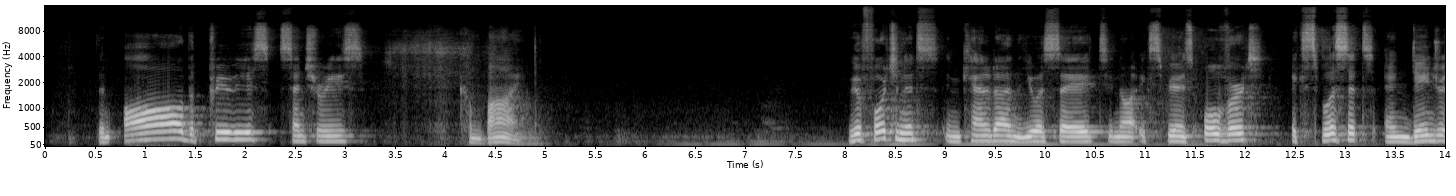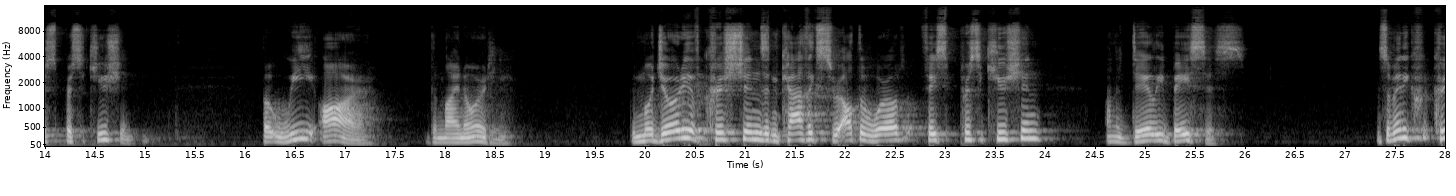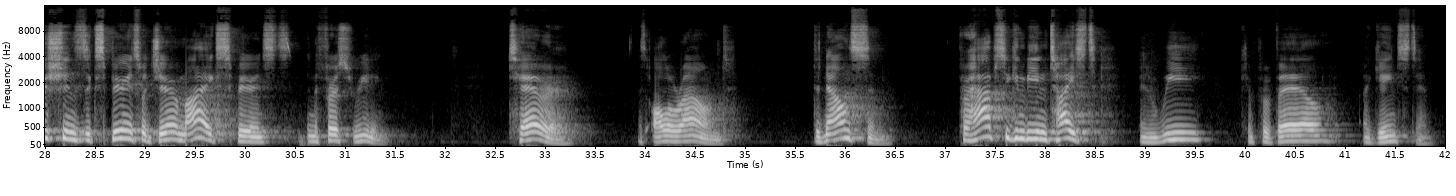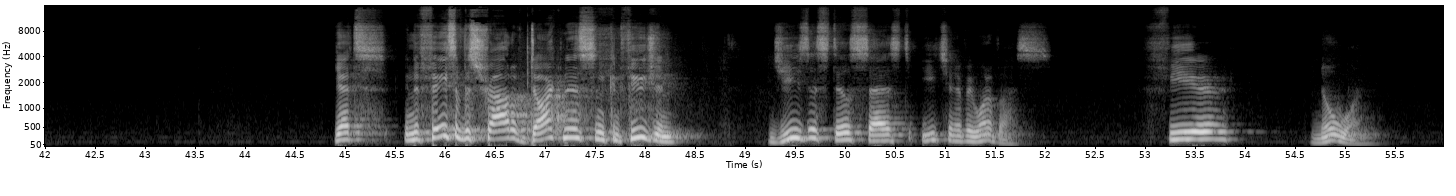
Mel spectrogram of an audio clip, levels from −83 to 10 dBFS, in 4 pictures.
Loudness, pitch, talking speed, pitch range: -15 LUFS, 145 Hz, 100 wpm, 125-180 Hz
